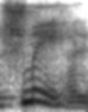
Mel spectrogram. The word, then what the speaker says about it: Шмигаль: Якщо сам Шмигаль вносить Шмийгаль, кажуть правильно українською, до речі, наголос, якщо сам Шмийгаль вносить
